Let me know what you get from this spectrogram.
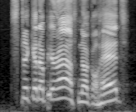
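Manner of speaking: full-throated, high screaming rant. Redoing the line after being told to go, screaming.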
